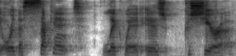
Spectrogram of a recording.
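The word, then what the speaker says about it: kshiira: the second deity or the second liquid is kashira it's spelled k-s-h-i-i-r-a and this is um this is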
